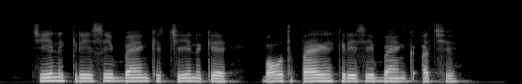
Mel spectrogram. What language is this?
Maithili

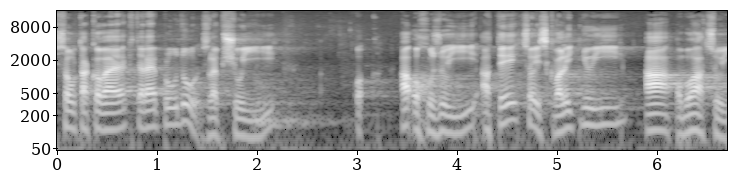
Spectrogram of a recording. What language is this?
Czech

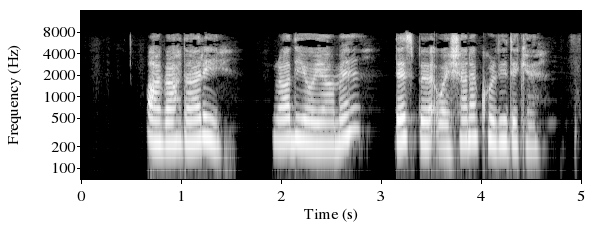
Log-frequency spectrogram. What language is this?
Kurdish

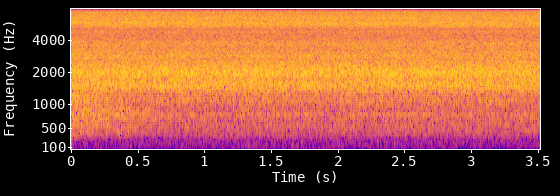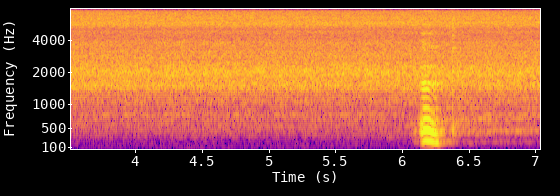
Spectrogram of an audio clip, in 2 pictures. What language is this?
English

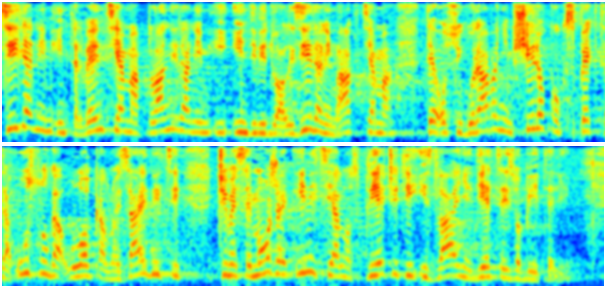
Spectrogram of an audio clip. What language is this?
Croatian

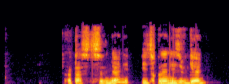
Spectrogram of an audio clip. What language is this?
Kabyle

